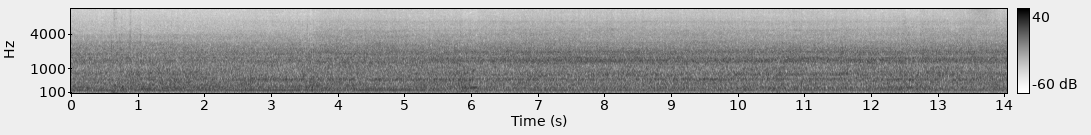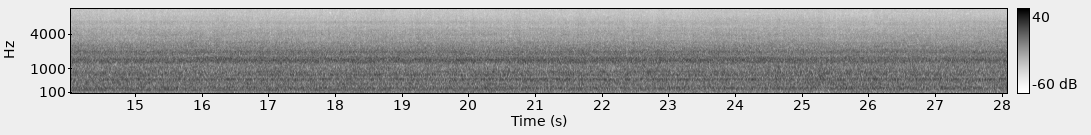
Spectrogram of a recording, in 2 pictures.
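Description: Jaguar E-Type driving at a steady cruise: engine drone mixed with tyre and wind noise, the low engine note easing about six seconds in.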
